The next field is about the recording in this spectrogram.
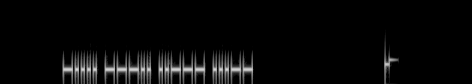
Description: Morse code, heard as a keyed tone, about 40 wpm, 700 Hz. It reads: 6823
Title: Numbers - 4-Digit 40wpm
